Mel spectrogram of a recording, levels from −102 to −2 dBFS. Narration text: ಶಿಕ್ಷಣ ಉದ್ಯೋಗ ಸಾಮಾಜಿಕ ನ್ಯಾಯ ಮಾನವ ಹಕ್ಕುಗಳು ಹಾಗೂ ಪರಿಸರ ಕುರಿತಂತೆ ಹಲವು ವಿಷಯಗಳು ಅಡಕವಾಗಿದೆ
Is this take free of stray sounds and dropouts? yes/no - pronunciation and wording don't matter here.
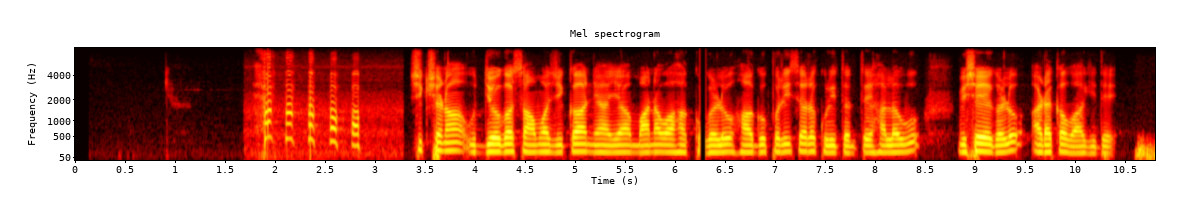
no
